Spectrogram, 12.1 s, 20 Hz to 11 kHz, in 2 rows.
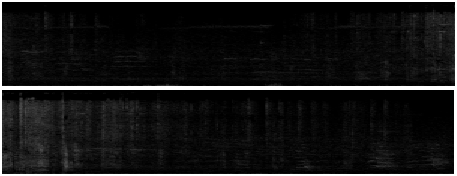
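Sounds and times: dogs growling and yapping: 5.4 - 7.2.

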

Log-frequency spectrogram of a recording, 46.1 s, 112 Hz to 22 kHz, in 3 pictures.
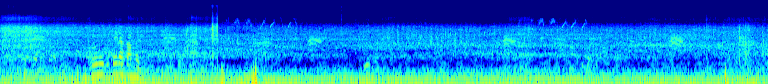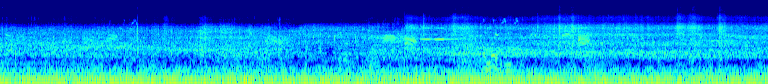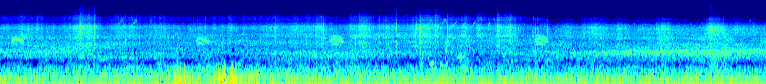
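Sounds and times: tractor diesel engine idling: 0.0 - 46.0
small birds chirping: 3.0 - 13.7, 14.4 - 46.0.

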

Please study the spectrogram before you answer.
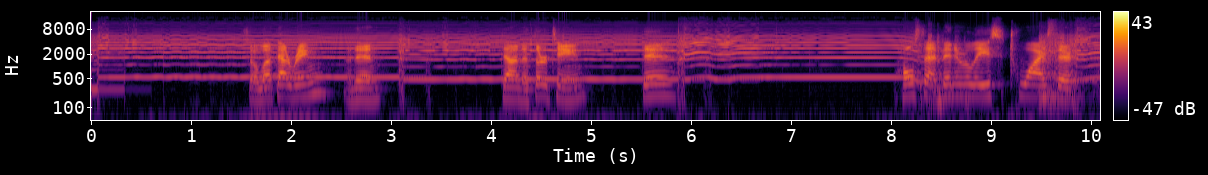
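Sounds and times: electric guitar bent note: 0.0 - 8.7, 9.5 - 10.0.

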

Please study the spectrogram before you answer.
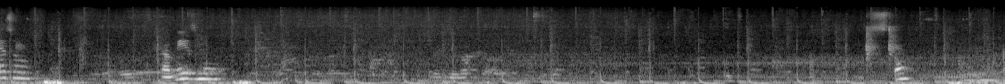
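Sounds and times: background music with bass beat: 0.0 - 10.0
food sizzling on a grill: 0.0 - 10.0.

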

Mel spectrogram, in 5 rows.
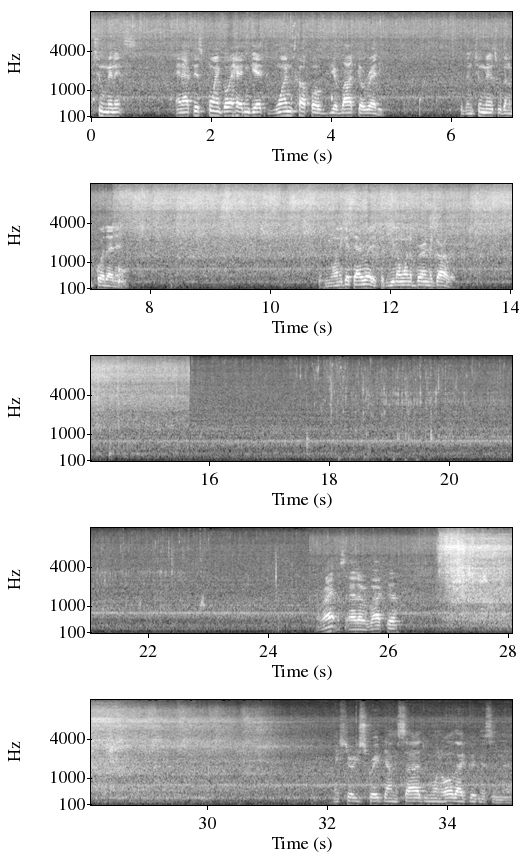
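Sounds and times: onion and garlic sizzling: 0.0 - 31.8
loud sizzle: 0.0 - 32.3
liquid poured into hot pot: 17.6 - 23.0.

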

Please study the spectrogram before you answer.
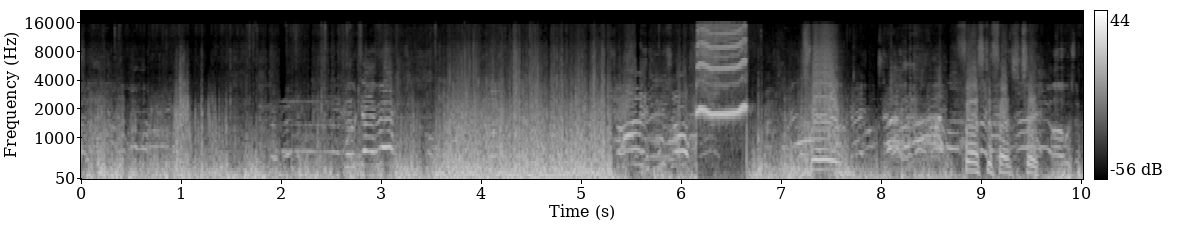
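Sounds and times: referee's whistle blast: 6.2 - 6.8.

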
